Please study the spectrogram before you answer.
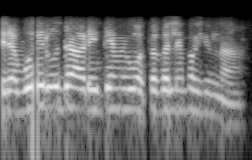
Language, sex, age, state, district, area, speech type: Goan Konkani, male, 45-60, Goa, Canacona, rural, conversation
